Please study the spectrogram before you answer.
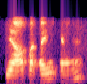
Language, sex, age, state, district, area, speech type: Urdu, male, 45-60, Telangana, Hyderabad, urban, conversation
